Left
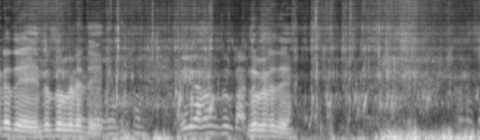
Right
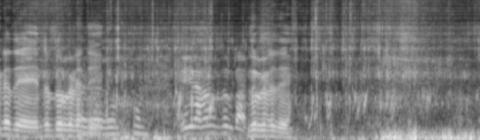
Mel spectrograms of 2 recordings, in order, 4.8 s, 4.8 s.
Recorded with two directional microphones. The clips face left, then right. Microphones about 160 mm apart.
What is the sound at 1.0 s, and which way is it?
Speech, 30° right (ahead or behind).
